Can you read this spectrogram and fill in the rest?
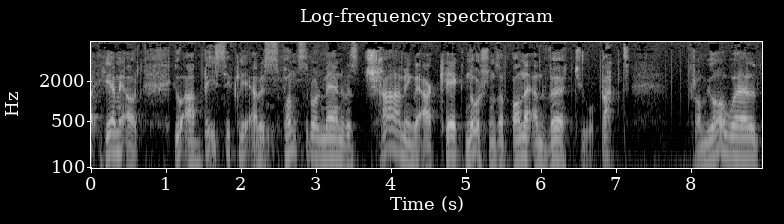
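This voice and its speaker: An actor playing a suave, menacing crime boss with urbane, formal phrasing in a 1970s radio drama. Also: male voice, medium pitch, vocal fry, darkish tone, husky, full character voice.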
